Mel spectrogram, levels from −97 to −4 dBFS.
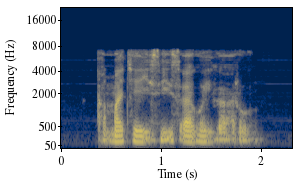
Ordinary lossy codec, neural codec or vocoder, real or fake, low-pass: none; vocoder, 22.05 kHz, 80 mel bands, HiFi-GAN; fake; 7.2 kHz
